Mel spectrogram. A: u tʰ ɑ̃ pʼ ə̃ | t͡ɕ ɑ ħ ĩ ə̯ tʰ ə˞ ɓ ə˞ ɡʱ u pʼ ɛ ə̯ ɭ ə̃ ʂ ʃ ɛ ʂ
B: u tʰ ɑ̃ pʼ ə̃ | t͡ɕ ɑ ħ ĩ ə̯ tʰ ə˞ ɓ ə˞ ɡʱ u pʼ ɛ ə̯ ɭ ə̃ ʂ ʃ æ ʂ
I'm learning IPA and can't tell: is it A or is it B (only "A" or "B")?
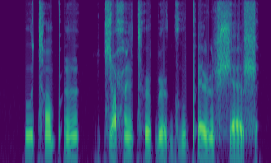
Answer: B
